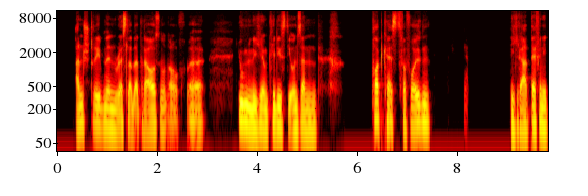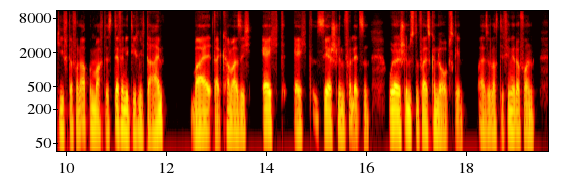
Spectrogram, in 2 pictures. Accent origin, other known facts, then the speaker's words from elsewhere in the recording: Germany; Also es war mein Heimatland, ja, das ist was Besonderes.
